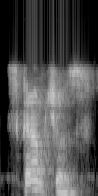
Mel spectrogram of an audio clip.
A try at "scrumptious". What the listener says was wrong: Scrumptious. Remember to say the R here. Scrumptious.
